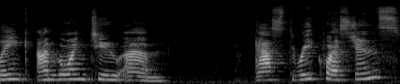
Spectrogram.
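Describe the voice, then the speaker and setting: A woman's medium-pitched voice with a bright, sharp tone. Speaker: travel agent. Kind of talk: casual live stream Q&A. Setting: live video stream. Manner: fast.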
